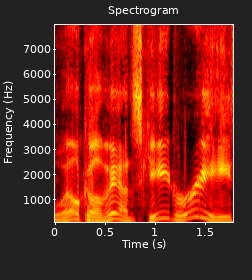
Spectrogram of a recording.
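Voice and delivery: a hint of a club announcer calling a name in; Don Day impression. Guest imitates the announcer who welcomes anglers, mild announcer boom. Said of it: "I sound like, uh, who is the fella, Don Day".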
